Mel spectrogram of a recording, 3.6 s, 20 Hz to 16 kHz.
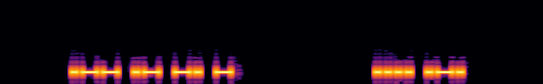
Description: Morse code, heard as a keyed tone, about 34 wpm, 550 Hz. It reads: WANT HR
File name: Ultimate Word List / 35WPM Ultimate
